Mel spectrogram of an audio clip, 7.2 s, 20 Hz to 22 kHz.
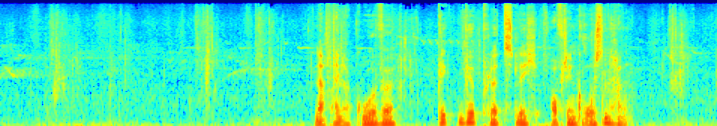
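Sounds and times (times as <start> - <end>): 
faint birdsong: 0.0 - 7.1
footsteps on a muddy forest road: 0.0 - 7.1
speech: 3.2 - 6.4.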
